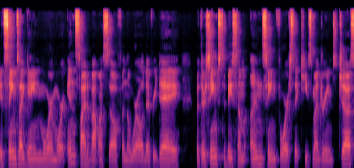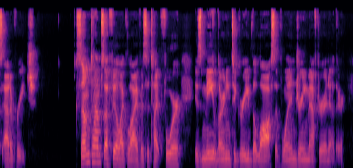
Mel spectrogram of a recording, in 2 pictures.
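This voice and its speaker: A man speaks in a normal speaking voice at a medium pitch. His pace is moderate and his intonation fairly even. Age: 20s. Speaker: listener leaving voicemail. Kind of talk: voicemail message.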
